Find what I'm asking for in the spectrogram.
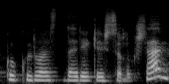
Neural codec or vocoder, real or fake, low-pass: codec, 44.1 kHz, 2.6 kbps, DAC; fake; 14.4 kHz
